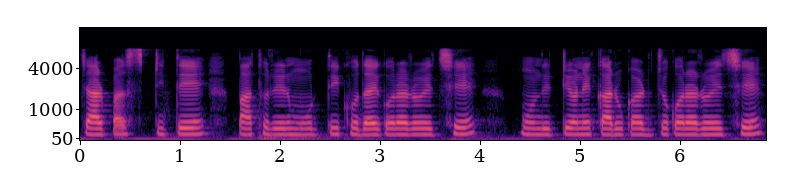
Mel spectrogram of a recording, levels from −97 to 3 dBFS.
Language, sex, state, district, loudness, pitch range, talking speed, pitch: Bengali, female, West Bengal, Paschim Medinipur, -38 LUFS, 195-205 Hz, 95 wpm, 195 Hz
